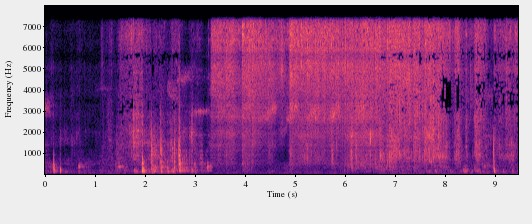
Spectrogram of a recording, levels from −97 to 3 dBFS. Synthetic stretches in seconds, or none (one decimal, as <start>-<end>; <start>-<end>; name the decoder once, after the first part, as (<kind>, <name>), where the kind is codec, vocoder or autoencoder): 0.0-1.1 (codec, SNAC); 2.7-6.7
